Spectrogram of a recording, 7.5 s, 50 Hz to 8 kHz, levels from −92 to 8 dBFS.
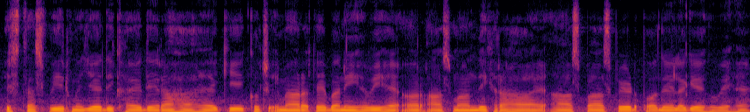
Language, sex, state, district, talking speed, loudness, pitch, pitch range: Hindi, male, Uttar Pradesh, Etah, 210 wpm, -23 LUFS, 105 Hz, 105-110 Hz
